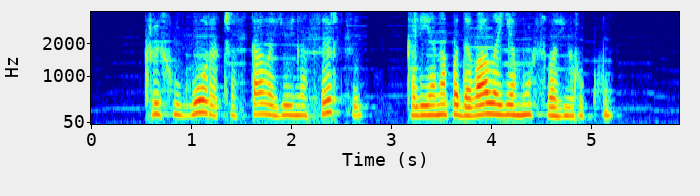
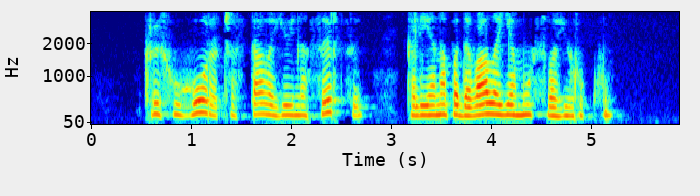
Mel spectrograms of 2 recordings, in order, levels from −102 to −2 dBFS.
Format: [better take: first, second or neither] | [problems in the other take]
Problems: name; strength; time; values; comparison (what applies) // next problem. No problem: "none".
second | noise reduction (neural separator model SepFormer DNS4)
